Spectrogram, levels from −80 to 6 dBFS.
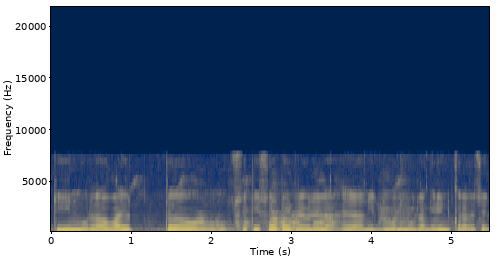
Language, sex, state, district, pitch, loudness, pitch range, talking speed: Marathi, female, Maharashtra, Gondia, 105 Hz, -17 LUFS, 100-110 Hz, 130 wpm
